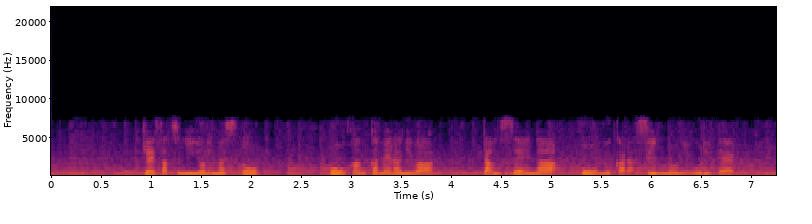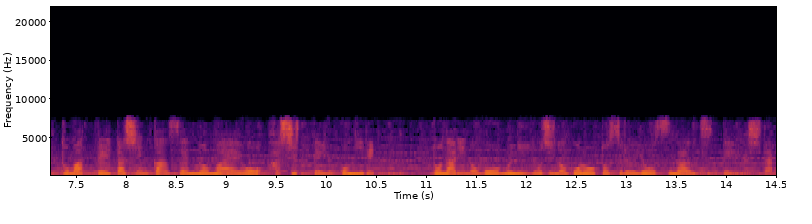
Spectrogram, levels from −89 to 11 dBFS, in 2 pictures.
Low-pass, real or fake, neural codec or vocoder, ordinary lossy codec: 7.2 kHz; real; none; Opus, 24 kbps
